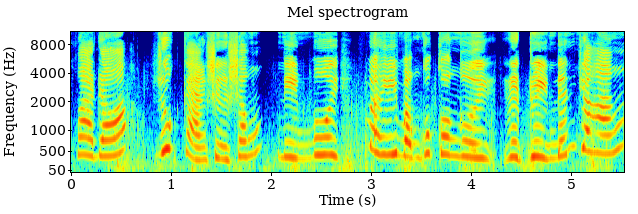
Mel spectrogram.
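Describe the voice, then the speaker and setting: A woman voicing a grateful, polite young bird princess in an animated fairy tale, formal and pleading. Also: very high voice, moderate pace, a little hiss or hum. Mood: earnest. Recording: music behind the voice.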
